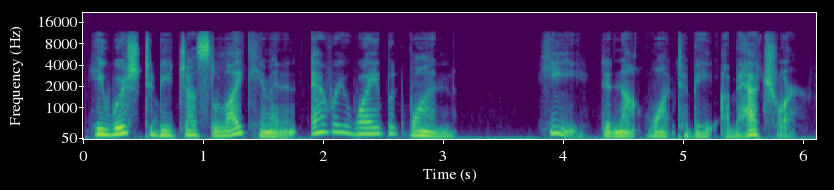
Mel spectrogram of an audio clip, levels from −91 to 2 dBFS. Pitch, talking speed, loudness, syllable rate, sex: 140 Hz, 195 wpm, -21 LUFS, 4.9 syllables/s, female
